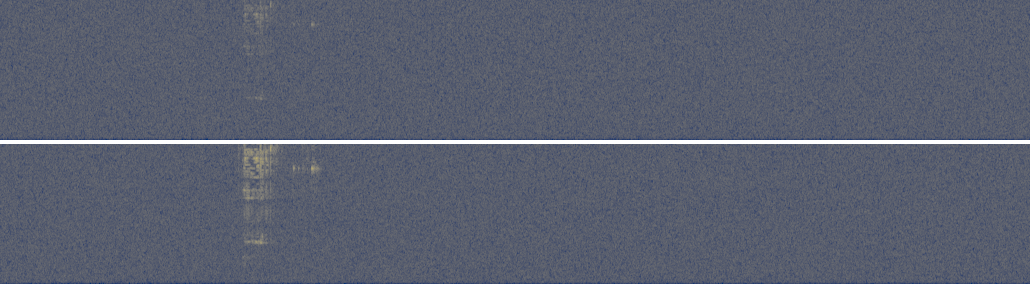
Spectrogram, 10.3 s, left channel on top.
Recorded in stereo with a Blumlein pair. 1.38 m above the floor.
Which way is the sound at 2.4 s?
35° right.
